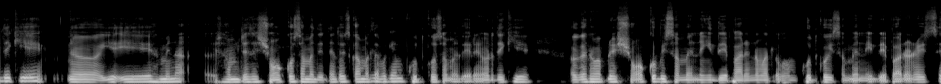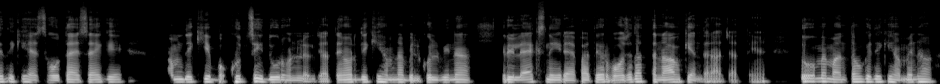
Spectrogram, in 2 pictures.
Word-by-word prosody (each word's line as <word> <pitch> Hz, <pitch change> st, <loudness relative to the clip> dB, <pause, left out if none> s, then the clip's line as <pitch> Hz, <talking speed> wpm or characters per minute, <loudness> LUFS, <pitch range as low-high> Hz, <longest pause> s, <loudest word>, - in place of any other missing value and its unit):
देखिए 155 Hz, +1 st, +1 dB
अ, -, -, -7 dB, 0.3 s
ये 115 Hz, -1 st, +1 dB
ये 125 Hz, +2 st, +2 dB
हमें 125 Hz, -1 st, +3 dB
ना 135 Hz, -, +1 dB, 0.4 s
हम 120 Hz, 0 st, +3 dB
जैसे 120 Hz, +1 st, +1 dB
शौक़ 110 Hz, -3 st, 0 dB
को 125 Hz, -, +3 dB
समय 125 Hz, -1 st, +2 dB
देते 110 Hz, +1 st, -3 dB
हैं -, -, +2 dB
तो 125 Hz, -, +2 dB
इसका 125 Hz, -1 st, -1 dB
मतलब 125 Hz, +1 st, +1 dB
है 125 Hz, -, 0 dB
कि 135 Hz, -, 0 dB
हम 135 Hz, 0 st, +1 dB
खुद 120 Hz, 0 st, 0 dB
को 115 Hz, -, 0 dB
समय 125 Hz, -, -2 dB
दे 130 Hz, -, -1 dB
रहे -, -, -2 dB
हैं। -, -, 0 dB
और 105 Hz, -, -4 dB
देखिए 120 Hz, +1 st, -1 dB, 0.4 s
अगर 115 Hz, +2 st, +1 dB
हम 125 Hz, -, +5 dB
अपने 125 Hz, +1 st, +1 dB
शौक़ 115 Hz, +1 st, 0 dB
को 135 Hz, -, +4 dB
भी 130 Hz, 0 st, +3 dB
समय 105 Hz, -3 st, -1 dB
नहीं 105 Hz, 0 st, -2 dB
दे 100 Hz, 0 st, +1 dB
पा -, -, +1 dB
रहे 95 Hz, -, -1 dB
हैं 100 Hz, -, -2 dB
ना 100 Hz, -, -2 dB
मतलब 100 Hz, -, -4 dB
हम 100 Hz, -1 st, -8 dB
खुद 105 Hz, -, 0 dB
को 110 Hz, -, +1 dB
ही 105 Hz, -, 0 dB
समय 95 Hz, -, -3 dB
नहीं 95 Hz, -, -2 dB
दे -, -, +1 dB
पा -, -, +2 dB
रहे -, -, +1 dB
हैं -, -, -3 dB
और 115 Hz, -, +1 dB
इससे 125 Hz, +3 st, -3 dB
देखिए 130 Hz, -2 st, -1 dB
ऐसा 100 Hz, 0 st, -7 dB
होता 100 Hz, +3 st, +2 dB
ऐसा 110 Hz, 0 st, -1 dB
है 110 Hz, 0 st, 0 dB
कि 115 Hz, -1 st, -2 dB, 0.5 s
हम 115 Hz, +1 st, +2 dB
देखिए 125 Hz, +2 st, +1 dB
ब 105 Hz, -, -3 dB
खुद 130 Hz, -1 st, +3 dB
से 145 Hz, -, +4 dB
ही 135 Hz, -, +5 dB
दूर 110 Hz, -1 st, +3 dB
होने 100 Hz, -1 st, -1 dB
लग 130 Hz, -, -5 dB
जाते 125 Hz, -5 st, -2 dB
हैं। 110 Hz, -, +3 dB
और 110 Hz, -1 st, +2 dB
देखिए 115 Hz, +2 st, +1 dB
हम 110 Hz, -, +1 dB
ना 115 Hz, -, +3 dB
बिल्कुल 105 Hz, +1 st, +1 dB
भी 110 Hz, 0 st, +1 dB
ना 110 Hz, 0 st, +1 dB, 0.4 s
रिलैक्स 115 Hz, +2 st, +1 dB
नहीं 105 Hz, -1 st, +3 dB
रह 95 Hz, 0 st, +1 dB
पाते 100 Hz, +1 st, +2 dB
और 115 Hz, -, +3 dB
बहुत 105 Hz, +2 st, +2 dB
ज़्यादा 130 Hz, +3 st, +3 dB, 0.2 s
तनाव 110 Hz, +2 st, +3 dB
के -, -, +2 dB
अंदर -, -, -4 dB
आ -, -, -2 dB
जाते -, -, -11 dB
हैं। 135 Hz, +2 st, -7 dB, 0.3 s
तो 135 Hz, 0 st, +4 dB
मैं 135 Hz, 0 st, +2 dB
मानता 115 Hz, 0 st, 0 dB
हूँ 125 Hz, -, +2 dB
कि 125 Hz, -, +4 dB
देखिए 125 Hz, -1 st, +2 dB
हमें 110 Hz, +2 st, +1 dB
ना 125 Hz, +1 st, +3 dB
115 Hz, 315 wpm, -20 LUFS, 105-125 Hz, 0.5 s, हम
